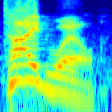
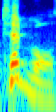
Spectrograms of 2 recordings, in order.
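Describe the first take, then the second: First: The first syllable has a long 'eye' sound. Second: The first syllable has a short 'i' sound. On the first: The speaker calls it wrong. "It's like there's no e in there. Why are you saying Tidewell?" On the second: The speaker calls it right. "my name is [name]"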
